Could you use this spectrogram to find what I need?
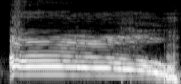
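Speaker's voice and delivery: very high, loud mock Oh; gloating cry. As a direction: shriek it like a kid who just landed a joke. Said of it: "as she kept going".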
